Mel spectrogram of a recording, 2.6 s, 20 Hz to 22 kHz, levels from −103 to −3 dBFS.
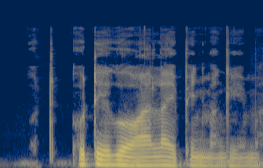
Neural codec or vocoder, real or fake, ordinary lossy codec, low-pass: none; real; none; none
